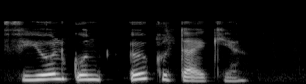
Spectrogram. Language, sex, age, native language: Icelandic, female, 40-49, Russian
